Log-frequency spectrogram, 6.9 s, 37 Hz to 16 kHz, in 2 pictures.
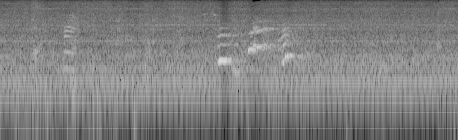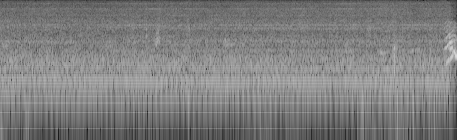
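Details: Miniature Schnauzer puppies, three sisters born April 10, give two short squeaky whines near the second mark and another brief yelp at the end, over a constant electrical hum.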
